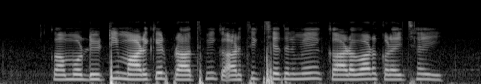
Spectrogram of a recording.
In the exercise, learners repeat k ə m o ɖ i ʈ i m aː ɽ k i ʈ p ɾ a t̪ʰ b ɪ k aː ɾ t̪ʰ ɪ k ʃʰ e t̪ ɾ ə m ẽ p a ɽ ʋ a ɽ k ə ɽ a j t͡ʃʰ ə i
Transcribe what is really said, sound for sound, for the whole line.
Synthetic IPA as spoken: k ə m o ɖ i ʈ i m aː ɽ k e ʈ p ɾ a t̪ʰ m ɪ k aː ɾ t̪ʰ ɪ k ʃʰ e t̪ ɾ ə m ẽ k a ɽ ʋ a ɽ k ə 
